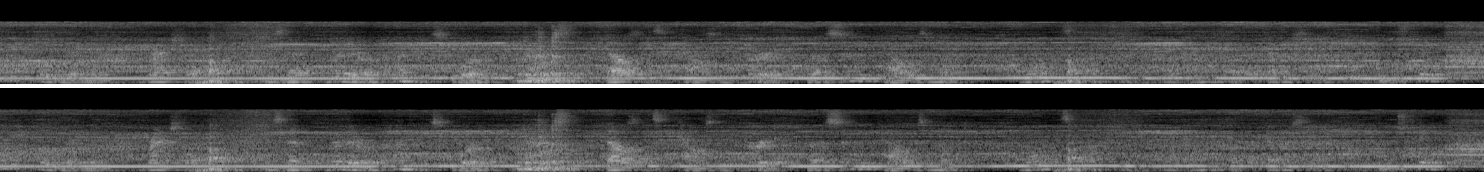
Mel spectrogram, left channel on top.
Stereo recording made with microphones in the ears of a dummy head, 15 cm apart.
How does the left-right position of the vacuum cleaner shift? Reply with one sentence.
In this clip you hear the vacuum cleaner stay in one place.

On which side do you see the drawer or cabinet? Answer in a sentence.
In this clip you hear the drawer or cabinet in the centre.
